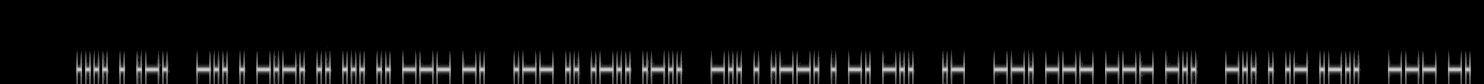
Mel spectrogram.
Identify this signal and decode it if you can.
Morse code, heard as a keyed tone, about 28 wpm, 700 Hz. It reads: HER DECISION WILL DEPEND A GOOD DEAL ON
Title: Sentences from Top 1300 Words 28wpm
